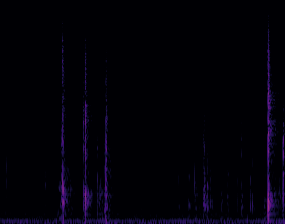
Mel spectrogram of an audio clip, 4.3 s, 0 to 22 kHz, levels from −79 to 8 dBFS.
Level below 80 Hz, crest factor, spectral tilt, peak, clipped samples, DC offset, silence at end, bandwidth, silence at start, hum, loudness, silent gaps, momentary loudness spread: -70 dBFS; 34 dB; -2.5 dB/octave; -20 dBFS; under 0.1%; under 0.1%; 0 s; 16 kHz; 0 s; none; -51 LUFS; none; 23 LU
